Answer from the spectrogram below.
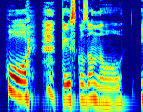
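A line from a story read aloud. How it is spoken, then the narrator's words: Sarcastic old woman. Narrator (Russian): язвительно молвила бабка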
